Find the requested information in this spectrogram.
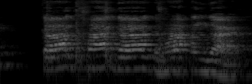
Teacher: इन पांचों वर्णों का उच्चारण स्थान कंठ से होता है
